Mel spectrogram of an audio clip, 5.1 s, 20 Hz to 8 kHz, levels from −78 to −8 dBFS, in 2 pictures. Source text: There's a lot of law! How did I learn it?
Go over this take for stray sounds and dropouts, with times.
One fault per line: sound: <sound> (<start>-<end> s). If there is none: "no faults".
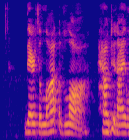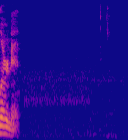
no faults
